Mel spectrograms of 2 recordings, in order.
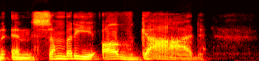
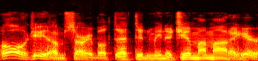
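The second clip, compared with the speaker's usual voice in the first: put-on dog voice. Acting out a spirit's reply about leaving: Rolf the dog voice. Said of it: "the spirit of Rolf the dog is just channeled through me".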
